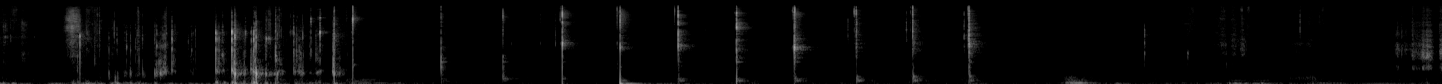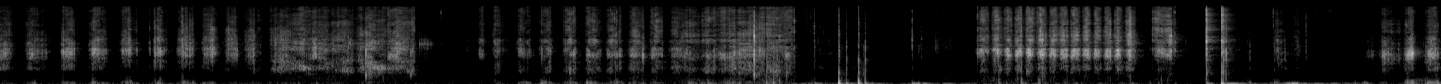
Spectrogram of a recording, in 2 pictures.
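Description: A metal-tipped tool scraping pressed highlighter powder out of a makeup palette pan, in several bursts of fast, scratchy strokes through the second half. Before that, a string of single sharp clicks and taps as a small bottle is handled.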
